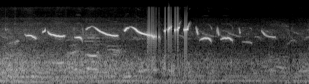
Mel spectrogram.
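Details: Towa towa singing in a bird whistling competition at Better Hope, Guyana: rapid, clear, high whistled slurs, many rising then falling, strung together at a brisk, uneven pace, with a short burst of clicks midway and low crowd noise underneath.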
